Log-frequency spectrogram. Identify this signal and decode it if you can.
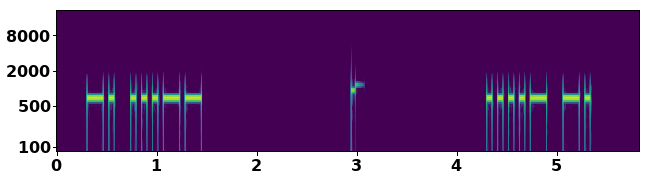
Morse code, heard as a keyed tone, about 22 wpm, 700 Hz. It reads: N3 4N
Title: Common Cut Numbers - 2-Digit 22wpm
